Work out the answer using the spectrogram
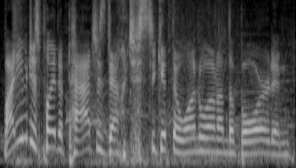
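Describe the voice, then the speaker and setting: A man casting a card game tournament, talking through plays with quick joking banter. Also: high voice, expressive, a bit bright. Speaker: esports caster. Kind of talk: play-by-play commentary.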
